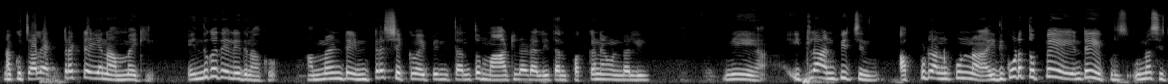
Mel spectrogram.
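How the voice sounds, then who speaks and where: Young woman, high pitch, soft mellow tone, hesitant and earnest, interview guest. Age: 20s. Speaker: guest sharing her problem. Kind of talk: confessional interview.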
